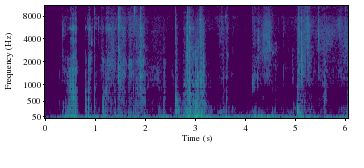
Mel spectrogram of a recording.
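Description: Footsteps, rustling and a door being opened: a run of irregular knocks and scuffs, the loudest about three seconds in.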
